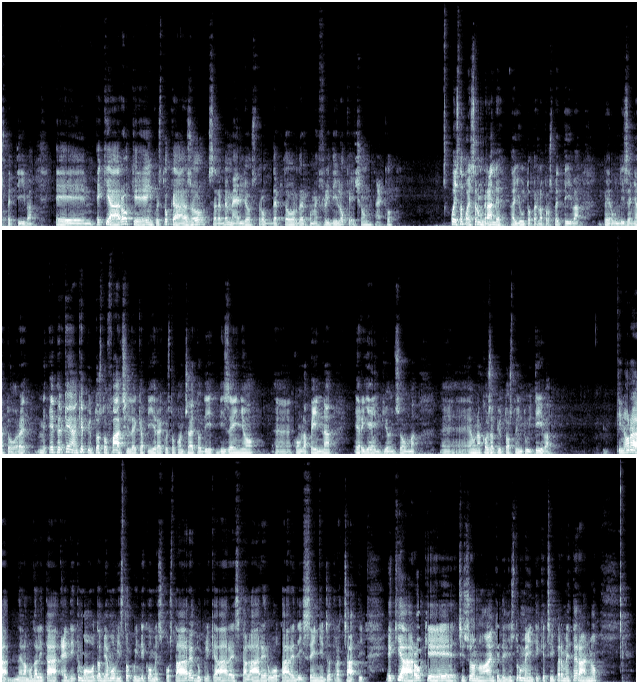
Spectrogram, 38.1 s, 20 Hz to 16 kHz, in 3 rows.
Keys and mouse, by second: 1.1 click, 4.0 click, 4.0 middle click, 5.0 click, 6.9 middle click, 8.8 middle click, 13.0 middle click, 15.0 middle click, 16.0 middle click, 16.9 middle click, 17.7 middle click, 18.7 middle click, 21.2 middle click, 23.1 middle click.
